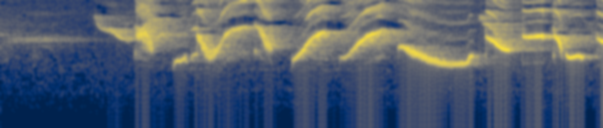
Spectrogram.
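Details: Japanese white-eye singing a complex summer phrase at close range, recorded in mid-July: a quick tumbling stream of high, sweeping, twittering whistles with no pause.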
